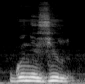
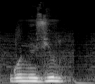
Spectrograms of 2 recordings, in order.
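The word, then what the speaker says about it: Gonneville: de Gonevilo. Gonevilo se escreve G O N E V I L L E.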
